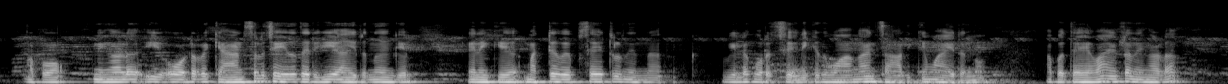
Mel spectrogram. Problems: none marked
